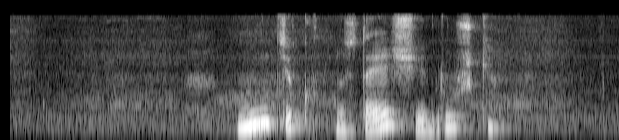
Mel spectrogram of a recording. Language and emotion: Russian, sad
